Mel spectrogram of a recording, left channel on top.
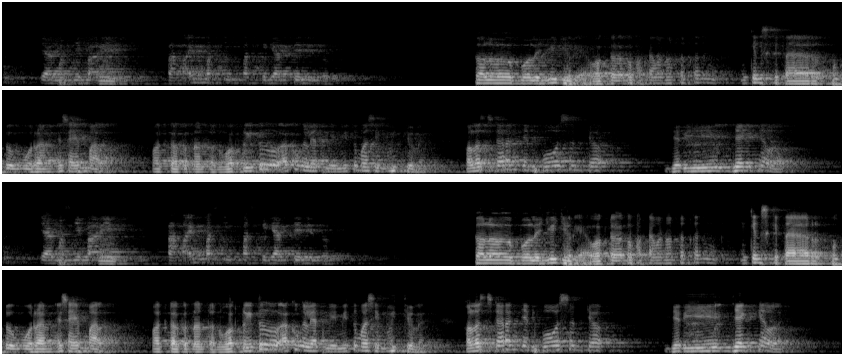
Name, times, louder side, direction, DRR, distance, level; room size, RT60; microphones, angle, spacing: voice 1, 0.4-1.2 1.7-3.3 10.3-10.4 13.3-13.6 15.2-15.6, right 2 dB, 40° right, -5 dB, 2.8 m, -38 dB
voice 2, 4.7-6.2 6.5-7.2 7.5-9.5 9.9-12.6 13.0-14.4 15.0-16.2, right 3 dB, 70° right, 7 dB, 1.0 m, -25 dB
18.0 x 13.5 x 3.4 m, 1.1 s
head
